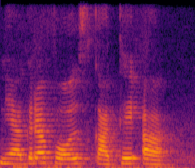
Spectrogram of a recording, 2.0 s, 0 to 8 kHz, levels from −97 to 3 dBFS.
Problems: constant background noise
